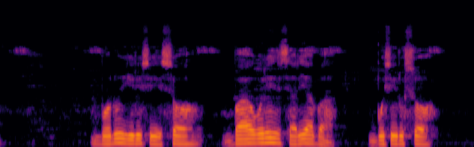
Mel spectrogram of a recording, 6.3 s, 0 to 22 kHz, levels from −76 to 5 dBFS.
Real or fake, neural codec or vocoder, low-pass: real; none; 10.8 kHz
